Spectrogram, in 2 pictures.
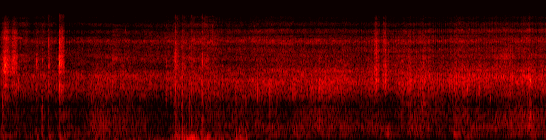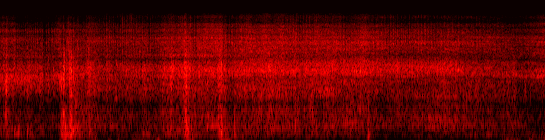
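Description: Mountain bike rolling slowly over rock and loose dirt: a steady hiss of tyres and grit, broken by a few short knocks of the bike on rock.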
